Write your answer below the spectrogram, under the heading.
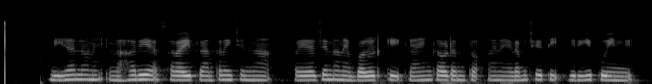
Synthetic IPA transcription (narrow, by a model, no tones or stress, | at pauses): biɦaːɾlo̞ːnilɐɦɐɾjɐsɐɾaːjipɾaːnt̪anɐkit͡ʃend̪inɐpʰɐjaːd͡ʒɐnɐne̞ːbɐlɐʈkiɡaːjɐŋkaːʋɐɽɐnt̪o̞ːʔaːjɐnɐiɽɐmɐt͡ʃeːt̪iʋiɾiɡipo̞ːjind̪i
